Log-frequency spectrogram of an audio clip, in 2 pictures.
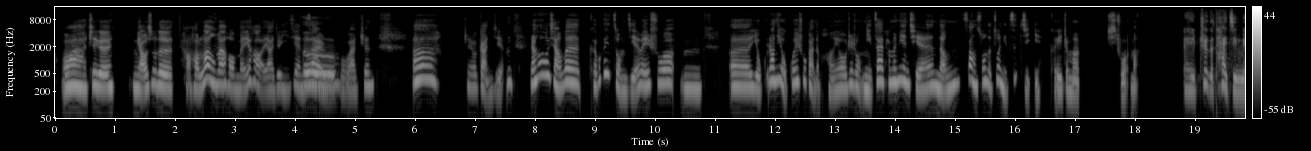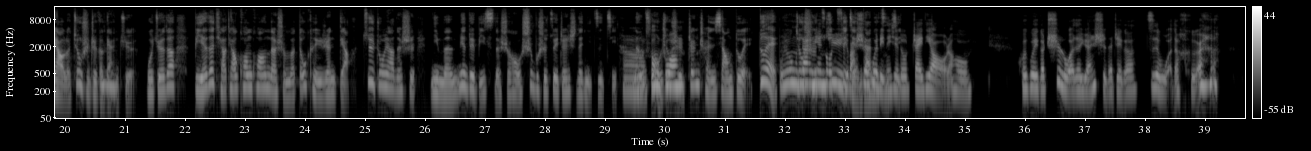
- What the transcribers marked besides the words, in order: chuckle
- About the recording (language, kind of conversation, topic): Chinese, podcast, 你认为什么样的朋友会让你有归属感?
